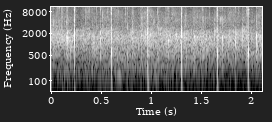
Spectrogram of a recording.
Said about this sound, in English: Would you give them a round of applause and tell them we're glad that they're joining?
